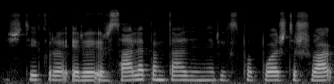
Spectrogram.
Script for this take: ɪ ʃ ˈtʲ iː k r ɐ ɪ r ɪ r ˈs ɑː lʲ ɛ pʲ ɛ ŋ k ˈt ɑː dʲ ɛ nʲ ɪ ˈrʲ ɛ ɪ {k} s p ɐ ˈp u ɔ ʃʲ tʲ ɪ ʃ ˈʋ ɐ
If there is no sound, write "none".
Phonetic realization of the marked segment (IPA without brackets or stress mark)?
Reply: k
